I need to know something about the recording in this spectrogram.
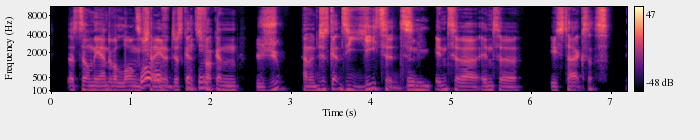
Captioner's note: zhoop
